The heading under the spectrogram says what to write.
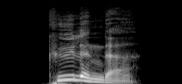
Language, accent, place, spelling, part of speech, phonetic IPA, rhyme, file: German, Germany, Berlin, kühlender, adjective, [ˈkyːləndɐ], -yːləndɐ, De-kühlender.ogg
- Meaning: inflection of kühlend: 1. strong/mixed nominative masculine singular 2. strong genitive/dative feminine singular 3. strong genitive plural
